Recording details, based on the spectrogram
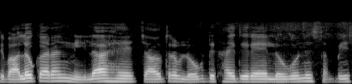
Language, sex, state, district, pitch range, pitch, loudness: Hindi, male, Bihar, Bhagalpur, 125-140 Hz, 130 Hz, -17 LUFS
